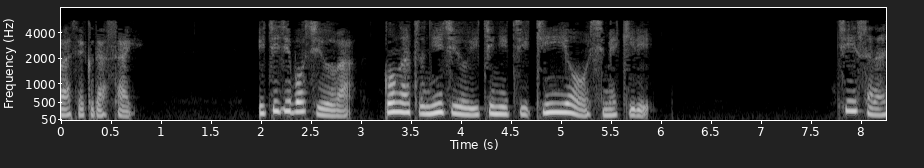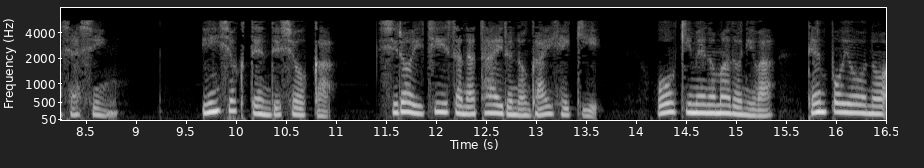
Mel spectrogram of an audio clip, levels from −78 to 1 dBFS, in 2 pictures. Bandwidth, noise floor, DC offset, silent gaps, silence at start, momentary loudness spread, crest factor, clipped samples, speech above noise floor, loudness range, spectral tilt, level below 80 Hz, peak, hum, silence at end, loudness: 5.8 kHz; -69 dBFS; under 0.1%; none; 0 s; 12 LU; 16 dB; under 0.1%; 49 dB; 9 LU; -11.5 dB/octave; -58 dBFS; -6 dBFS; none; 0 s; -22 LUFS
